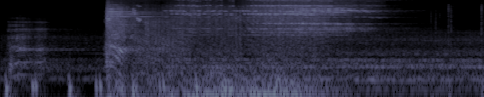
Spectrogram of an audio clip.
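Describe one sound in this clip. A magical burst shimmers and swells.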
